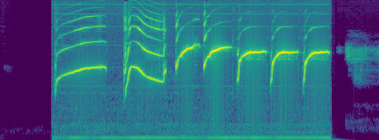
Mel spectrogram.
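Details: Canary song at normal temperature, from a birdsong physics study: a long rising whistle, then a swift series of about six bright upswept notes near the top of the voice, over a low steady hum.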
